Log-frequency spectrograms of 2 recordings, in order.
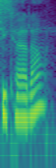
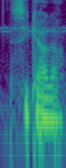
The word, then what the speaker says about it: cicada: this little you know I've called it shicada. How do you say that? Cicada.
